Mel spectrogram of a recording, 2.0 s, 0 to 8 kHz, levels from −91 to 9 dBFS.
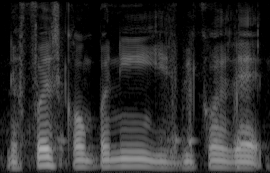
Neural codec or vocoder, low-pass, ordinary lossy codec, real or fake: none; none; none; real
